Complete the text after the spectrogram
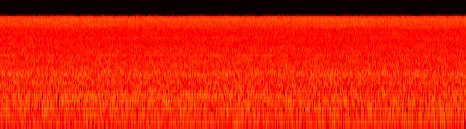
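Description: Jet engines drone steadily from inside the cockpit.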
